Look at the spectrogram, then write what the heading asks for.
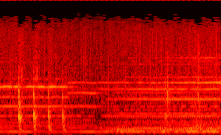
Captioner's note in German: klopfen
